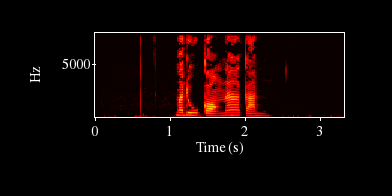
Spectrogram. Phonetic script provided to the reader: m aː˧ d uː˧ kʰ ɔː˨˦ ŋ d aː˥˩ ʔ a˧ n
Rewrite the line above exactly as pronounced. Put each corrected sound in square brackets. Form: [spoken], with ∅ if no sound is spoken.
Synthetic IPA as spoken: m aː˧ d uː˧ [k] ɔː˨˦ ŋ [n] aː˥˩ [k] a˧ n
